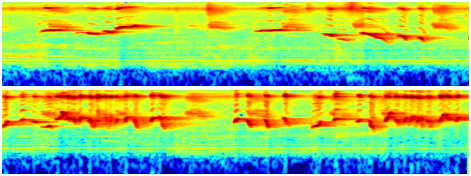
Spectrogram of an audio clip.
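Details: Soft white-rumped shama song intended to draw a rival into replying: bursts of whistled, slurred notes alternating with short silences, growing into fast, dense runs of rising and falling whistles.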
